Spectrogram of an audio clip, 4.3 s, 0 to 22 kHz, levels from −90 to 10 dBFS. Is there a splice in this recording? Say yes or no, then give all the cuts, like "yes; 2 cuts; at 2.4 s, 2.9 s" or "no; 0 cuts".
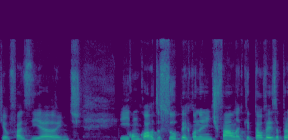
yes; 1 cut; at 1.9 s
